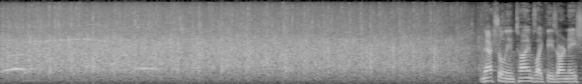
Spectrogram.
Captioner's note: applause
